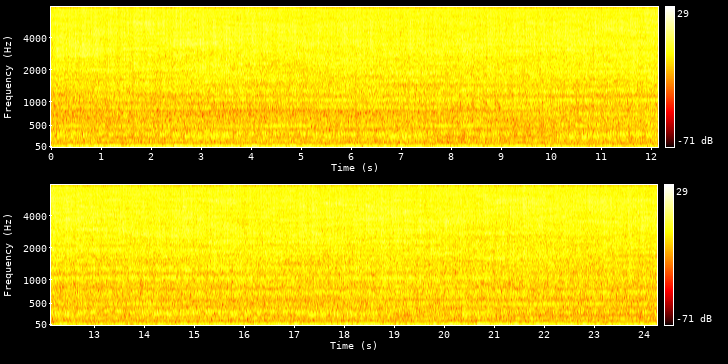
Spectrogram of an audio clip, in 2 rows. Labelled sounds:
12.7	13.0	vessel noise, 2.9 to 3.1 kHz

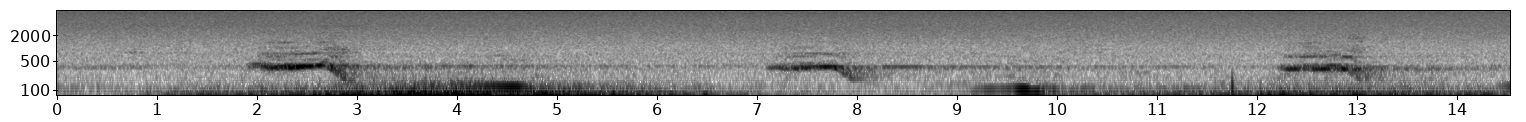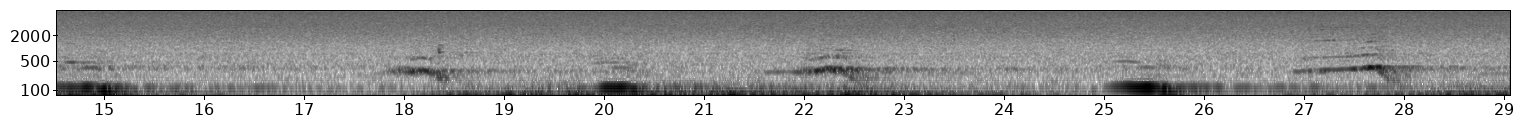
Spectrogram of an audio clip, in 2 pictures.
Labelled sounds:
2.6	3.0	humpback whale, 0.86 to 1.1 kHz
27.1	27.5	humpback whale, 1.5 to 3.2 kHz

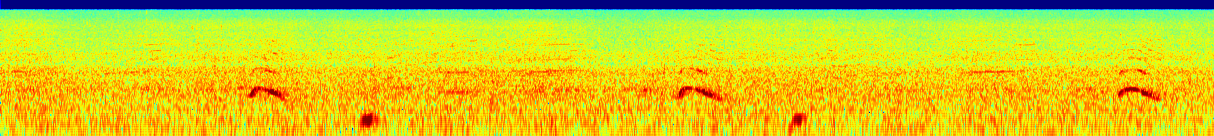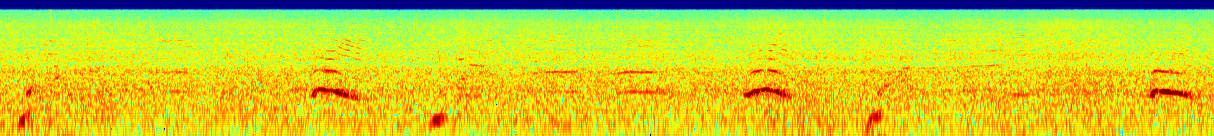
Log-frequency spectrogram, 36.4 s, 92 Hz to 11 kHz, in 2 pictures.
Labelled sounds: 8.3	8.6	humpback whale, 2.2 to 2.3 kHz
15.3	15.5	humpback whale, 2.2 to 2.5 kHz
20.5	21.1	humpback whale, 2.1 to 2.7 kHz
23.0	23.7	humpback whale, 0.84 to 2.9 kHz
25.2	25.5	humpback whale, 1.0 to 1.2 kHz
26.4	26.8	humpback whale, 0.84 to 3.1 kHz
27.5	28.0	humpback whale, 0.78 to 2.2 kHz
32.9	33.2	humpback whale, 1.8 to 1.9 kHz
35.5	35.8	humpback whale, 0.81 to 1.0 kHz

